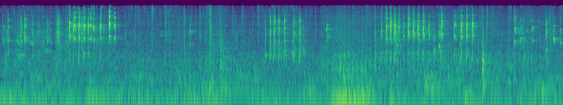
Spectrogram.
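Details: Lovebirds eating green summer food; bursts of high, buzzy chattering chirps come in two main clusters, separated by quieter pauses with faint pecking and rustling.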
